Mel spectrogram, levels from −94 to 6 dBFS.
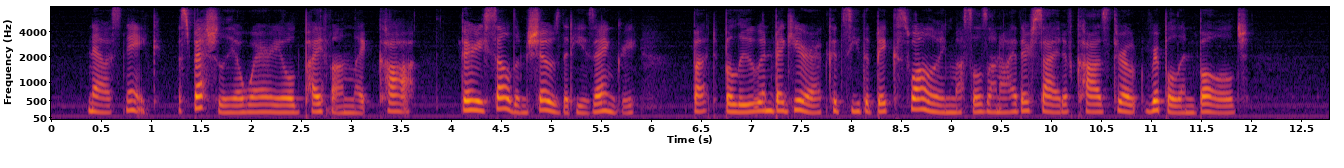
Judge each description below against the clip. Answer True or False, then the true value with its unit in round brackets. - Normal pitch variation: True (3.3 semitones)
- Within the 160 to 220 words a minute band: True (170 wpm)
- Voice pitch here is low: False (205 Hz)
